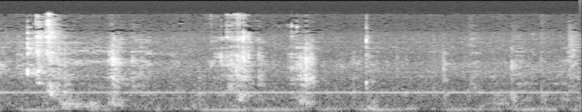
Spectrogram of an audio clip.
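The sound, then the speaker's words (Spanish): Someone chews and bites into an egg tart, making faint, soft crunches and mouth sounds in an irregular rhythm, with a steady thin tone running underneath. “Estoy comiendo una tarta de huevo.”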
